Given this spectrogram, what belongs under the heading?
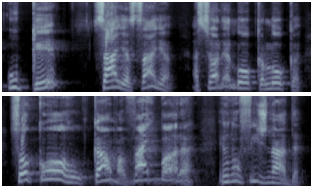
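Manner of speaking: a high, frantic man shooing her away; panicked man. Acted. Author voicing the frightened man fleeing the woman, panicky and high. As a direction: voice the man high and scared, begging to be left alone. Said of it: "Aí ele".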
